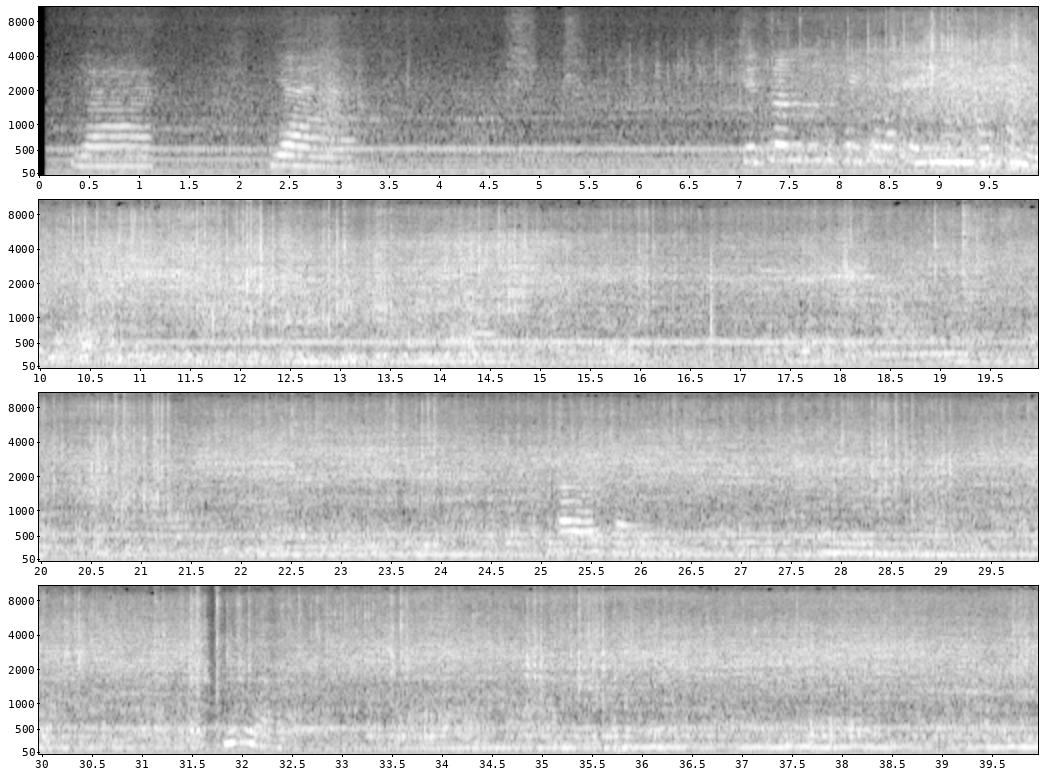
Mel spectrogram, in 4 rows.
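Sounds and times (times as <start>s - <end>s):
small electric motor whirring: 5.3s - 39.9s
wheels running on rails: 5.7s - 39.9s.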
